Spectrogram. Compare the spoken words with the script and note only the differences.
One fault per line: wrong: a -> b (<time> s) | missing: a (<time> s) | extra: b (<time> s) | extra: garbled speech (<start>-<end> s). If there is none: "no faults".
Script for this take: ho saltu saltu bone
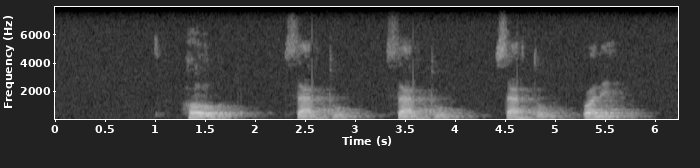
extra: saltu (4.4 s)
